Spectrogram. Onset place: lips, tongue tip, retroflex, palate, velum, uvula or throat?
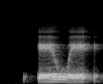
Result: throat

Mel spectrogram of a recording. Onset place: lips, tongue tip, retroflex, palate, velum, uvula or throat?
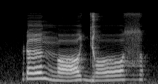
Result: retroflex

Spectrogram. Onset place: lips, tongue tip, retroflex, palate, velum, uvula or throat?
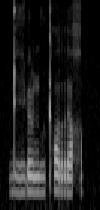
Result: retroflex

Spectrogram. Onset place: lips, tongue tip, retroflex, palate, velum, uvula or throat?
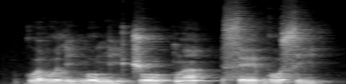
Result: velum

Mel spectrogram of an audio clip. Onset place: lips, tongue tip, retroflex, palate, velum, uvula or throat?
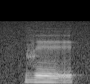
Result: lips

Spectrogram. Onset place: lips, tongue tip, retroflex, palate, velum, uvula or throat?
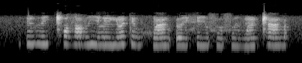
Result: throat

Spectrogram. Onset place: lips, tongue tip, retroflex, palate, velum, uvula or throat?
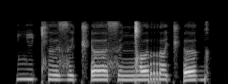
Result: palate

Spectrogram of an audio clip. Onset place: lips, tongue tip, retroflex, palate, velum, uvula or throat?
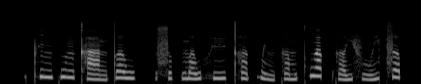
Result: lips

